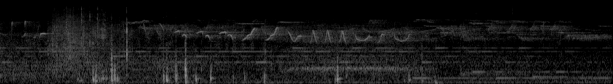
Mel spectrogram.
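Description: Footsteps and crackling on twigs and leaf litter, irregular clicks and snaps, with a small bird singing a fast warbling song in the background.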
